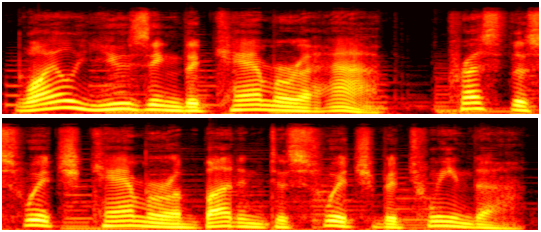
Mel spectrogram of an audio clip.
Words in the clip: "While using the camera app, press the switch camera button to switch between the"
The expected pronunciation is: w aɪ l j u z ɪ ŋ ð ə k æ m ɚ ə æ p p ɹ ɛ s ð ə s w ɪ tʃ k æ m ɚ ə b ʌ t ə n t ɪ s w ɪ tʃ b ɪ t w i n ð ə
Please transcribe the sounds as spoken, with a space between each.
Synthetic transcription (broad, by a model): w aɪ l j u z ɪ ŋ ð ə k æ m ɚ ə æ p p ɹ ɛ s ð ə s w ɪ tʃ k æ m ɚ ə b ʌ t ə n t ɪ s w ɪ tʃ b ɪ t w i n ð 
